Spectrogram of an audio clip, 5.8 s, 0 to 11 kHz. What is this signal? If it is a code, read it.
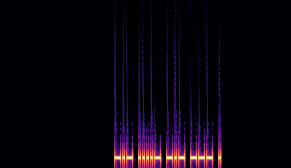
Morse code, heard as a keyed tone, about 32 wpm, 700 Hz. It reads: K4KOE
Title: USA Call Signs - 5 Characters - Repeated 3x - 30wpm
